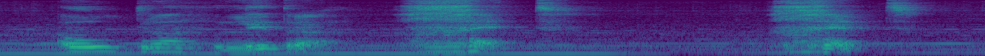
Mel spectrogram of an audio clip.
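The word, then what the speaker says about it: ח: E o het vai ter som de ha na pronúncia do pálego hebraico aqui em cima. Ó. Ha é gutural, é com a garganta.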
